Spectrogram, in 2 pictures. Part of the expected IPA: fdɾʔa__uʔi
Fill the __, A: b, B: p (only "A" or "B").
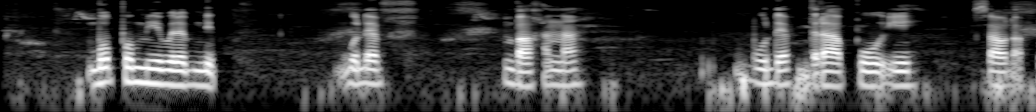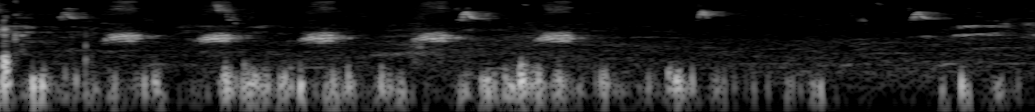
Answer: B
